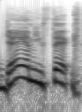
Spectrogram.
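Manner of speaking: crude country trucker voice. Retelling a catcall from a guy in a truck: imitating a hick-sounding guy. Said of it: "really hick-sounding guy sitting in a truck".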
